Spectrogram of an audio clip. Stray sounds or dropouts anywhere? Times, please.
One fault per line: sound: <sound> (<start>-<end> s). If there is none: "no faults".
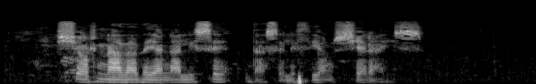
no faults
